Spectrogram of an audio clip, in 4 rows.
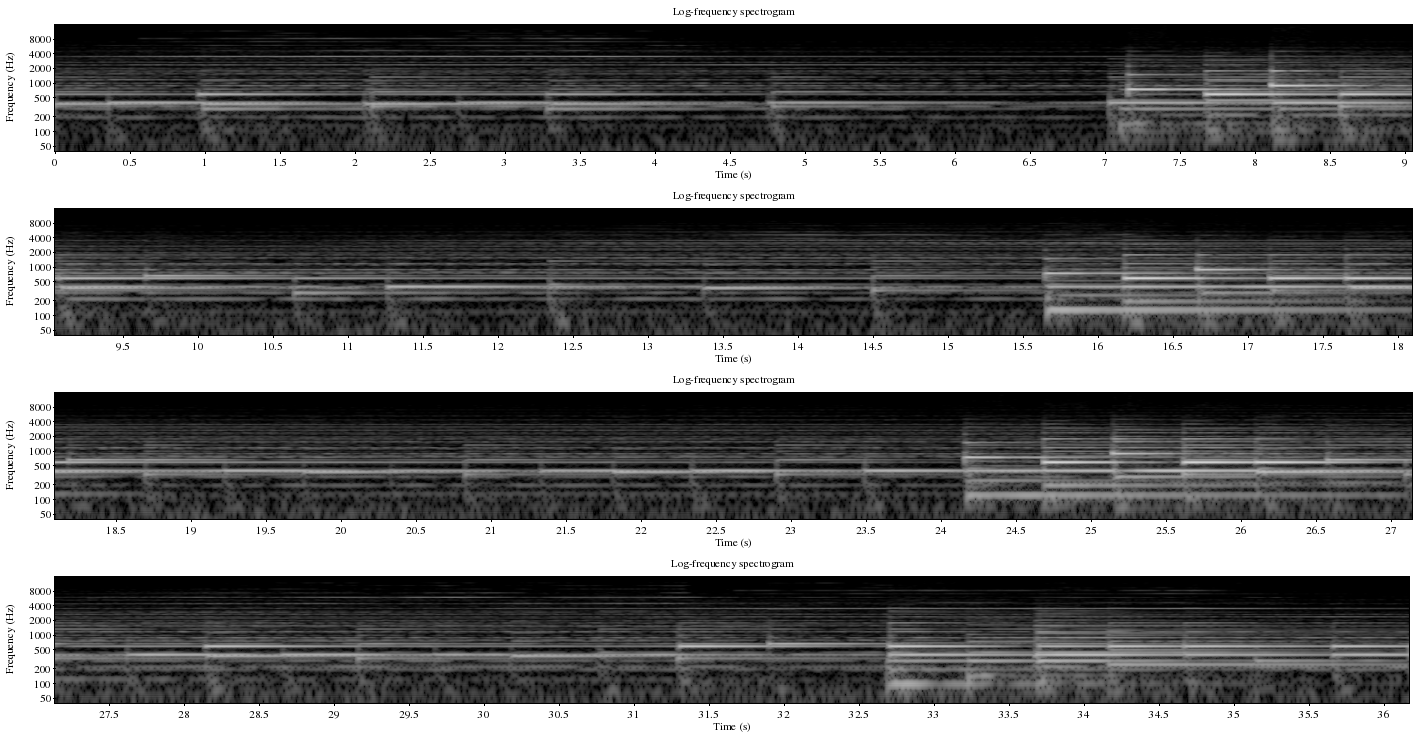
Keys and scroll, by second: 14.9 F9, 17.4 ctrl+z, 25.8 ctrl+z, 26.5 ctrl+z, 27.0 ctrl+z, 31.1 ctrl+z, 31.8 ctrl+z, 33.4 ctrl+z, 34.8 shift+f.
